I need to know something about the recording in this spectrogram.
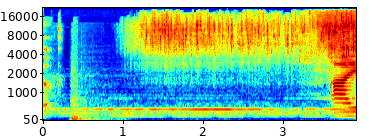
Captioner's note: pan sizzling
